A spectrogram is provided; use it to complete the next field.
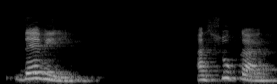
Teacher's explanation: Nuestro siguiente tipo de palabras son las palabras graves. En estas palabras, su sílaba tónica recae en la penúltima sílaba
